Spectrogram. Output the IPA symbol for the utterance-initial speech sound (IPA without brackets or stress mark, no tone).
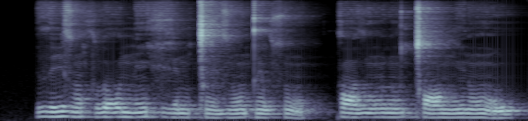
ð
